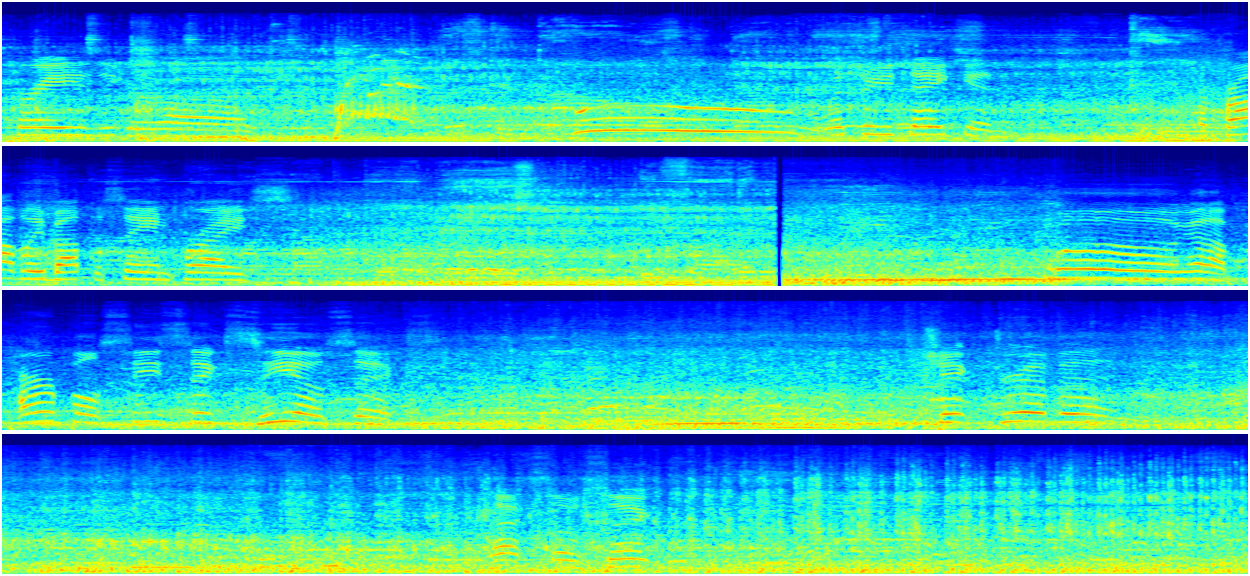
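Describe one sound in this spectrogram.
A sports car engine idles with a low, steady rumble.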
